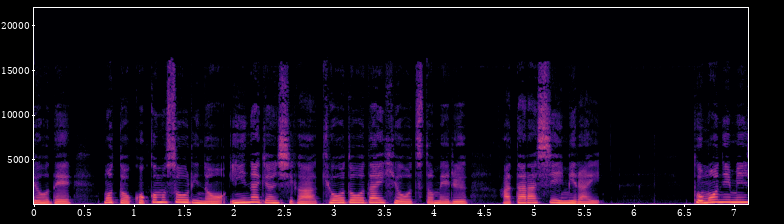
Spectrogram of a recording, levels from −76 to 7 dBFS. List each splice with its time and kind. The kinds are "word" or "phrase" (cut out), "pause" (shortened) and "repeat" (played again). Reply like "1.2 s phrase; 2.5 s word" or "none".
none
